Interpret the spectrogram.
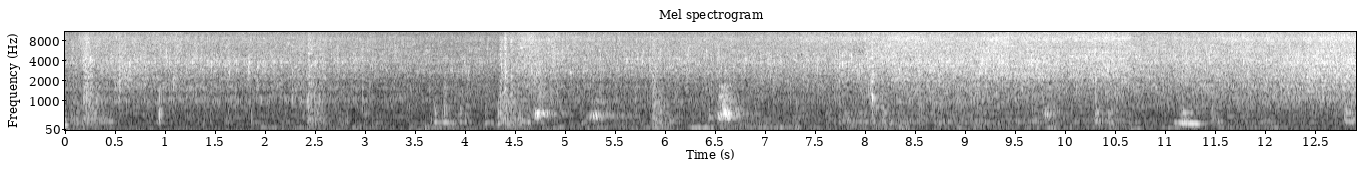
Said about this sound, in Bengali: এগুলো একসাথে আর একটু ভালোভাবে ভেজে নেব।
